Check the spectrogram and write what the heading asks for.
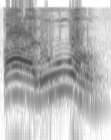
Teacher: الواو الأولى هي ساكنة من الجوف، الواو الثاني متحركة من الشفتين · Term: الواو المدي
